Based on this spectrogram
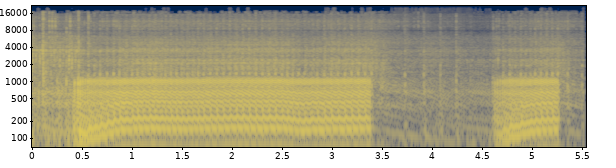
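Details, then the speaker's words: John Deere S1400 two-stroke weed eater with good compression that bogs on throttle: after the choke is taken off it revs with a muffled, very quiet flat buzz and drops back short of full speed, from a carbon-plugged muffler. "There it is running. It's very, very, very, very, very quiet. When you rev it,"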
